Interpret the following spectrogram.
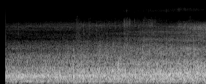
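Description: Steady jet engine noise of a large aircraft flying low past, starting abruptly and holding level.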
